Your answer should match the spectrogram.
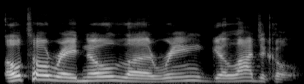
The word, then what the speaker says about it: otorhinolaryngological: It is otorhinolaryngological.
